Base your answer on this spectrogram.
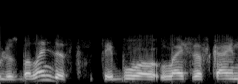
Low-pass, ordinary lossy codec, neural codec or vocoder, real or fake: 5.4 kHz; AAC, 48 kbps; none; real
